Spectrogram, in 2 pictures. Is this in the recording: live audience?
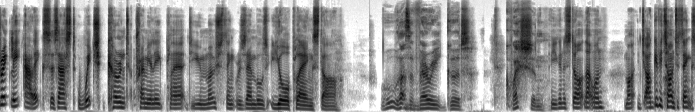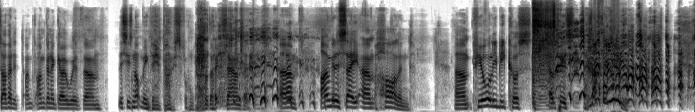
no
